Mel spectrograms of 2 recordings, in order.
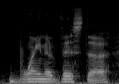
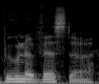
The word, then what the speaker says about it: Buena Vista: Like there's a town spelled Buena Vista, and they pronounce it Buena Vista.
